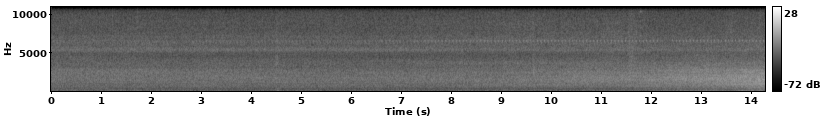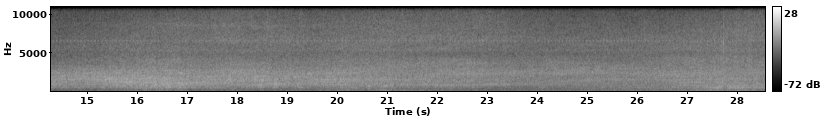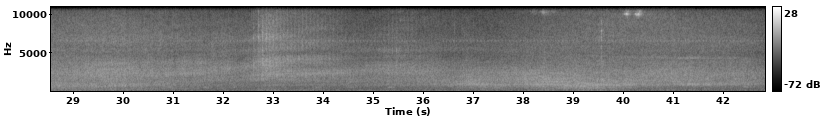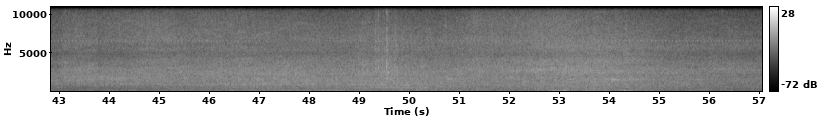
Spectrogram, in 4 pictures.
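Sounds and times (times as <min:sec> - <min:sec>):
cars passing: 0:09.9 - 0:57.0.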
